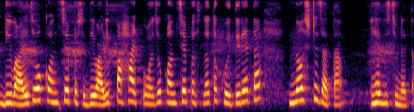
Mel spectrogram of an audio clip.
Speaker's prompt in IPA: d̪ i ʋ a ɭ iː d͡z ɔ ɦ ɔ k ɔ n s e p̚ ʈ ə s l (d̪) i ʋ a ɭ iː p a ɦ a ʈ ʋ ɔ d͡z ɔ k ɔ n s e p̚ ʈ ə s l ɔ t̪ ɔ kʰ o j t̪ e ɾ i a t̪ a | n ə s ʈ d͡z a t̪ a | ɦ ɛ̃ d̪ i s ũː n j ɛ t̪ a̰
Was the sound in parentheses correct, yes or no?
yes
